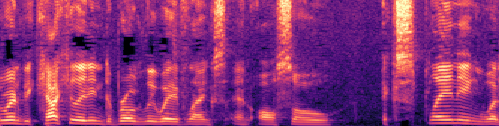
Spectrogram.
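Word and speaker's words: de Broglie: is called the de brogly wavelength sometimes it's pronounced de brely I'm told that it's actually pronounced de brogly it doesn't really matter we're going to be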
